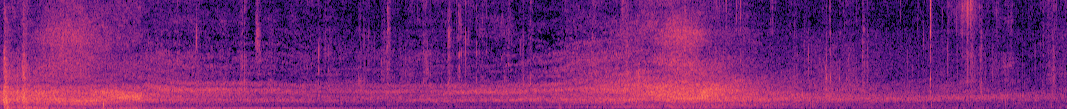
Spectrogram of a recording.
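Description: A passing motor vehicle: a steady low engine hum for the first few seconds, then a swell of rushing noise that peaks about seven seconds in and fades away. A sharp click comes right at the start.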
